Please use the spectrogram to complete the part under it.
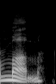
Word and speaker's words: Mum: And she's like, you got it right. It's just like the British name for mom over there, Mum.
